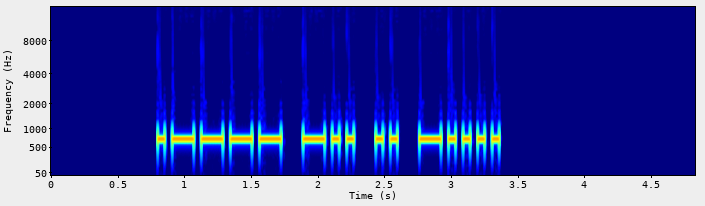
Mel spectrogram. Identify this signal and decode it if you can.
Morse code, heard as a keyed tone, about 22 wpm, 700 Hz. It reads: 1DI6
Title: Four Challenging Letter-Number Combinations 22wpm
